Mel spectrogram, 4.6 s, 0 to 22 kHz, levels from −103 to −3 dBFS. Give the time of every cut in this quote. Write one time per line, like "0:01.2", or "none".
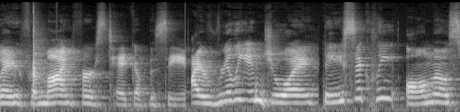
0:01.8
0:03.2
